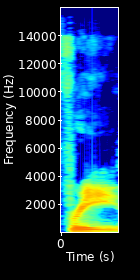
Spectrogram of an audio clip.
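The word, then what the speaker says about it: Frese: Barry's name is pronounced Freeze, not like McDonald's Barry fries. Freeze, more like a menu item at Taco Bell.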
